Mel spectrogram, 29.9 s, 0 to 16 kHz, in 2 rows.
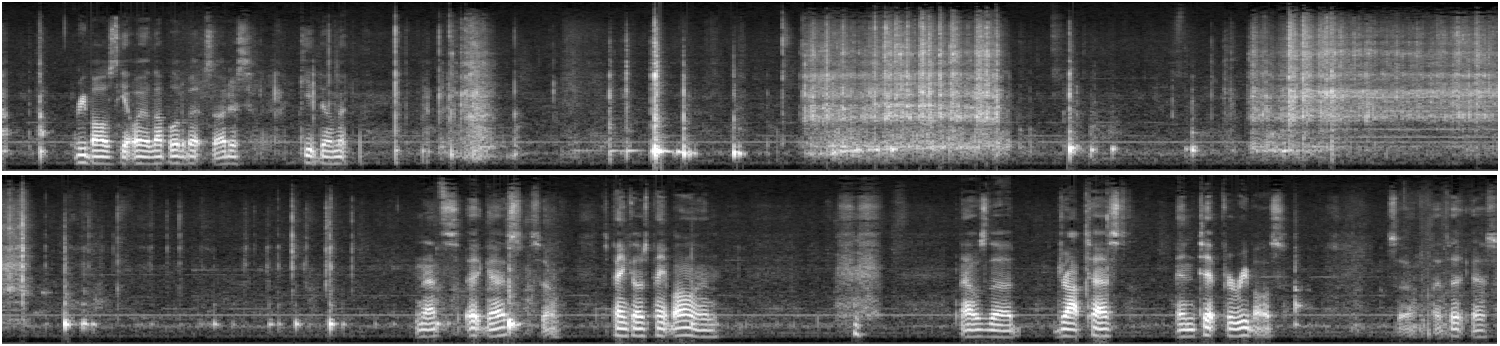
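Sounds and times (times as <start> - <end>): balls clicking and clattering: 6.0 - 11.2, 11.8 - 13.9.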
